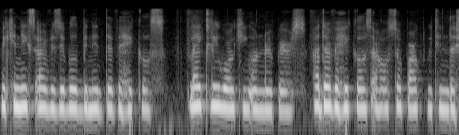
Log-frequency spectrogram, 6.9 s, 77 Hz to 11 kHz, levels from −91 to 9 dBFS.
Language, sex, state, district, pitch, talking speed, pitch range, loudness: English, female, Nagaland, Kohima, 205 Hz, 150 wpm, 200-220 Hz, -17 LUFS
